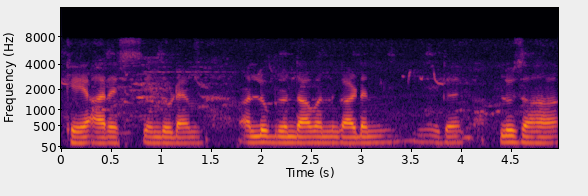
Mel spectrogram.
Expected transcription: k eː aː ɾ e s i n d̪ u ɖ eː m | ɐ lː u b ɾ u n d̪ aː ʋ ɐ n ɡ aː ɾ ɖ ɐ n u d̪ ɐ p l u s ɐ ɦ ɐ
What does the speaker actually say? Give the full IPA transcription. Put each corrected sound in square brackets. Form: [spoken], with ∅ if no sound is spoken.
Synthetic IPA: k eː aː ɾ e s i n d̪ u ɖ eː m | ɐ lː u b ɾ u n d̪ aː ʋ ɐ n ɡ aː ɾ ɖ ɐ n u d̪ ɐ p l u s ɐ ɦ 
